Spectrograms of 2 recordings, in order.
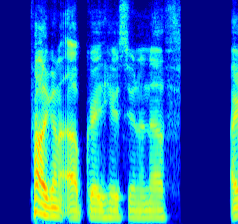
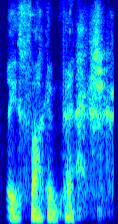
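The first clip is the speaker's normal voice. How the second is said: muttered aside; 2 semitones lower, 15 dB quieter than usual. Retold or imitated.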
